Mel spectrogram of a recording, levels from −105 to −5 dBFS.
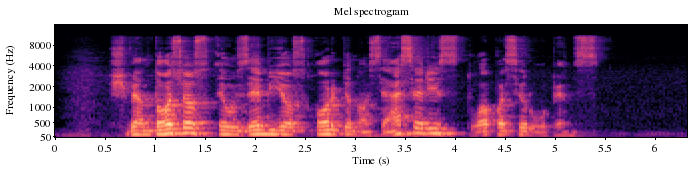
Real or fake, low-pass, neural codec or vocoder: real; 10.8 kHz; none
